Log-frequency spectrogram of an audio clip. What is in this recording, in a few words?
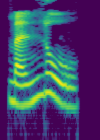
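"门路", Mandarin Chinese; hsk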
